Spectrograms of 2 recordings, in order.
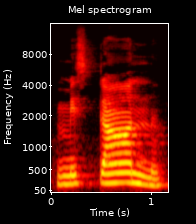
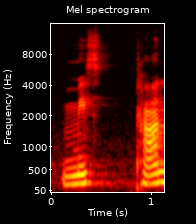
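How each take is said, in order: First: मिष्टान said slowly and louder with an unaspirated ṭ; मिष्टान spelled out loud for students; correct form, slow. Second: मिष्ठान said slowly with an aspirated ṭh, as the error; slow out मिष्ठान with a breathy ṭh; मिष्ठान voiced as the mistake; wrong form. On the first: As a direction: lean on मिष्टान, plain ṭ, slow and firm. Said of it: "अन है ये last में". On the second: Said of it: "मिष्ठान नहीं". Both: Shown as a demonstration.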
